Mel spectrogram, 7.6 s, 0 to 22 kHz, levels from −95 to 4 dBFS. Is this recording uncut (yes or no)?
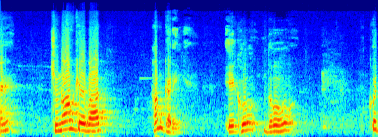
yes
